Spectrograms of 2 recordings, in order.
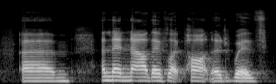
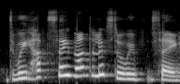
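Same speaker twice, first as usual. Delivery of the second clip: much higher, quick querying voice; retold questioning; 9 semitones higher, faster than usual. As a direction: re-enact a hurried, high-pitched question. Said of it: "and I was like".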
